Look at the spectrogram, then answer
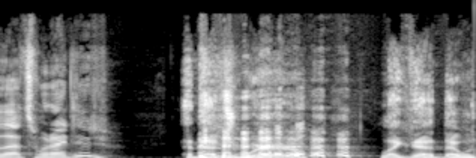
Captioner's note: both laughing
